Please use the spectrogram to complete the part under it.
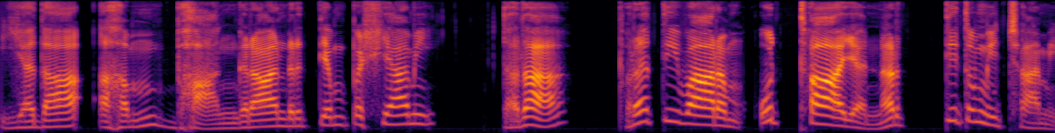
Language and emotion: Sanskrit, happy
